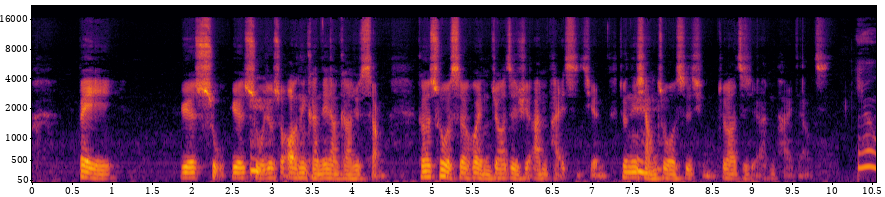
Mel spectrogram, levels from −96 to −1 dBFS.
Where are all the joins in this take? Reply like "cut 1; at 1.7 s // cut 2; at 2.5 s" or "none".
cut 1; at 2.5 s // cut 2; at 7.3 s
